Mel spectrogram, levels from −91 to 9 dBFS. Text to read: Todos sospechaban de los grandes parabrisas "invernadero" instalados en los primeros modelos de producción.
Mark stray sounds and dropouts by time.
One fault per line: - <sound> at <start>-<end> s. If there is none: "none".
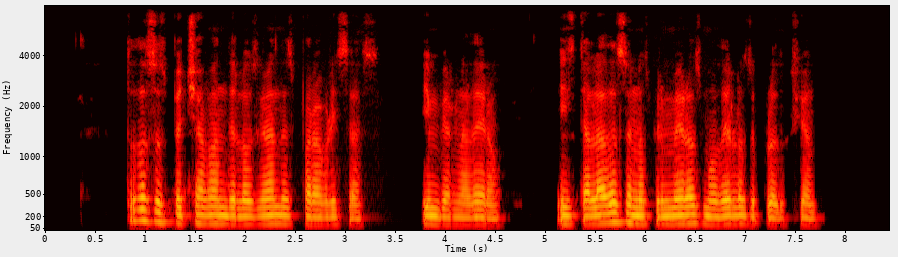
none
